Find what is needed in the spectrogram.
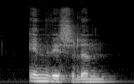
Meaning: to exchange (something) (to turn something in, in exchange for something else)
- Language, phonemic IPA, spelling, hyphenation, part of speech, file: Dutch, /ˈɪnˌʋɪ.sə.lə(n)/, inwisselen, in‧wis‧se‧len, verb, Nl-inwisselen.ogg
